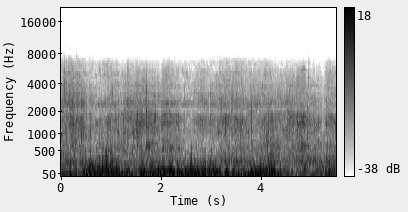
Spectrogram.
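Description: Wind on the microphone and a low, steady rumble from a Santa Cruz Hightower mountain bike rolling fast down a dirt singletrack, with a few light rattling clicks from the bike.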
